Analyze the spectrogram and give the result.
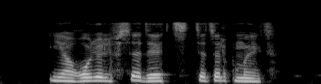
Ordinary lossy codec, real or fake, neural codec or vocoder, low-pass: MP3, 48 kbps; real; none; 7.2 kHz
